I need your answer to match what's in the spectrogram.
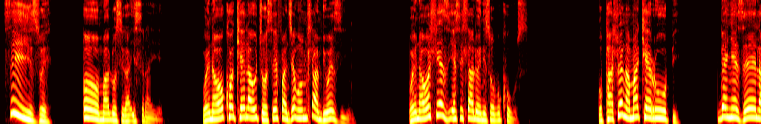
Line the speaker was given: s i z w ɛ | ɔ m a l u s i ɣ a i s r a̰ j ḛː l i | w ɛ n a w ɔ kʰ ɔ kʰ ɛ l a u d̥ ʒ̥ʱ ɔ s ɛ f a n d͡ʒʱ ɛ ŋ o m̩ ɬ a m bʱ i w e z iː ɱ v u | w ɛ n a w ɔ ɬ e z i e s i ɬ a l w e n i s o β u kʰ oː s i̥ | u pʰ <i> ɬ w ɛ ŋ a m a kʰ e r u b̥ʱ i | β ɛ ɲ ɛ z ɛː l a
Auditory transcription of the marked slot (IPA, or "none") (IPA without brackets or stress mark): a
